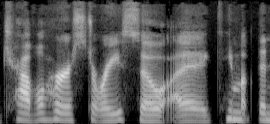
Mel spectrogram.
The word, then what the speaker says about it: Travel Her Story: Yeah, so I'm a travel blogger that has a blog called Travel Her Story. So I came up with the name because it's like history, but it's spelled with her.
